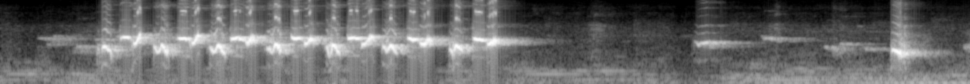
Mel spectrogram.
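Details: Yellow-vented bulbul bursting into a fast chattering 'ropel' run, used as a lure for other bulbuls: about two seconds of tightly packed bubbly whistled notes, then near silence with a few isolated chirps.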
